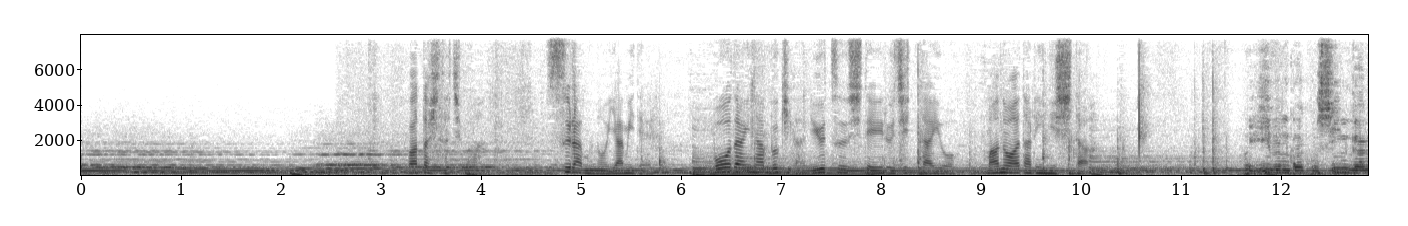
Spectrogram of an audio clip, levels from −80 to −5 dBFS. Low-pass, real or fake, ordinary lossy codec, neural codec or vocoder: none; real; none; none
